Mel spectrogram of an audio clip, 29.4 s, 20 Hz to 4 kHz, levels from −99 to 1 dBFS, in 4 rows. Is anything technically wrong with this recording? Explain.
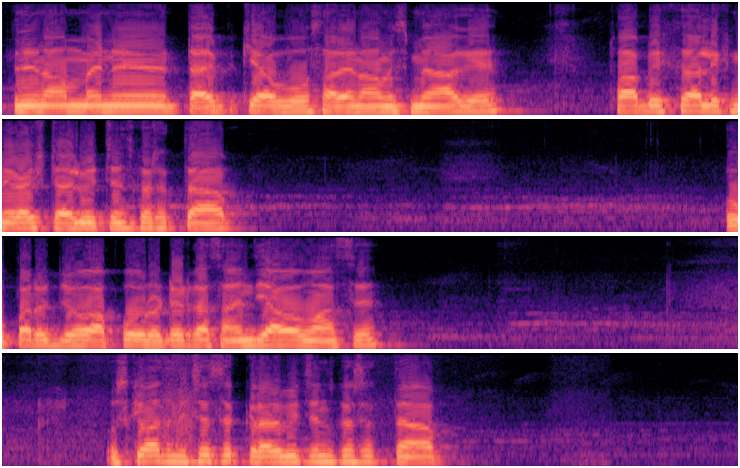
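Yes. A wrong sample rate runs throughout: the sound plays at half speed and a full octave (12 semitones) low, which fits 16 kHz material read at 8 kHz with no conversion. Because speed and pitch drop together, it differs from time-stretching or pitch-shifting, which change only one.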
